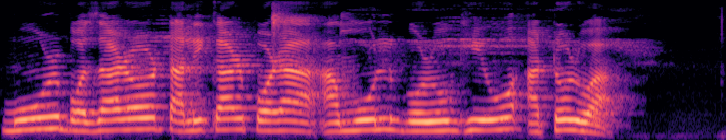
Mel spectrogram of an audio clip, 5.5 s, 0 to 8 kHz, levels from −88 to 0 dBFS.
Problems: constant background noise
